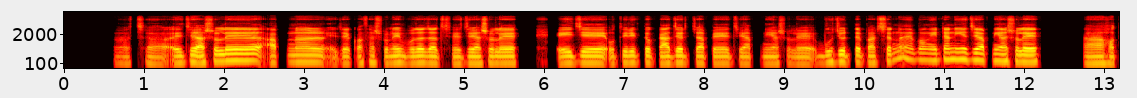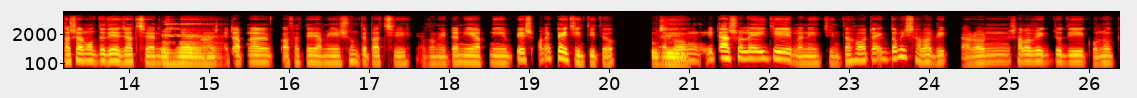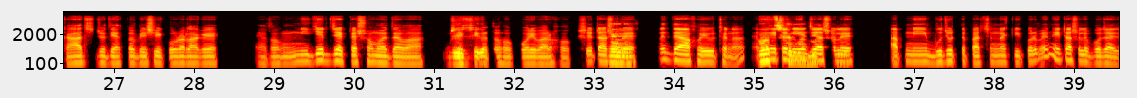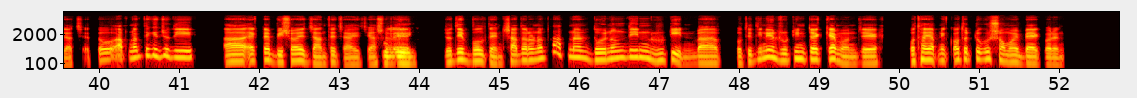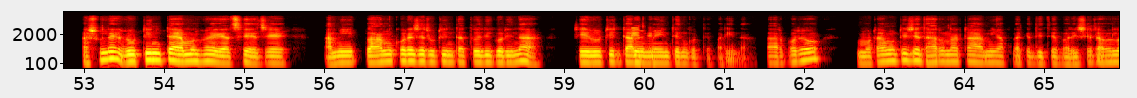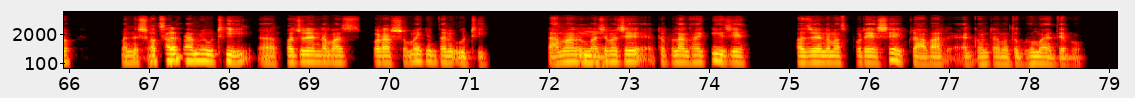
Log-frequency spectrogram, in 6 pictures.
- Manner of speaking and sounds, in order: tapping; other background noise
- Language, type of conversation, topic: Bengali, advice, কাজ ও ব্যক্তিগত জীবনের ভারসাম্য রাখতে আপনার সময় ব্যবস্থাপনায় কী কী অনিয়ম হয়?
